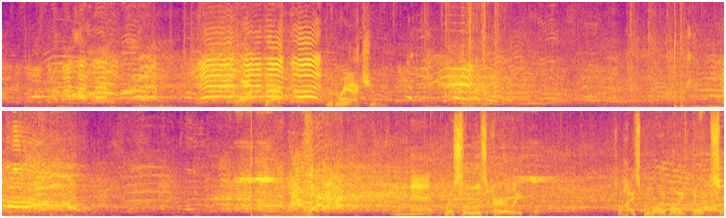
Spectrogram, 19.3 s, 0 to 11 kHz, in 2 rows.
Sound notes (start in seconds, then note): 6.1 crowd chanting; 12.3 crowd and players cheering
